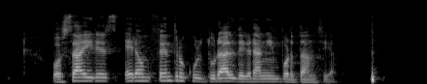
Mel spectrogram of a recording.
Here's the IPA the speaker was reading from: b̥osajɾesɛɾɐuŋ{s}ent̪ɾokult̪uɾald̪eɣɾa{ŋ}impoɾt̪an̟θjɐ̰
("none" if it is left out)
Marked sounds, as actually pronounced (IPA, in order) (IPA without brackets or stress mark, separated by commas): θ, ŋ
